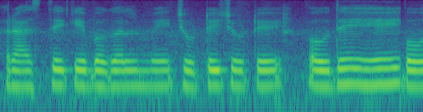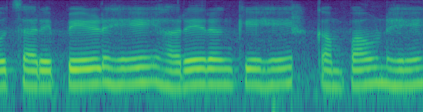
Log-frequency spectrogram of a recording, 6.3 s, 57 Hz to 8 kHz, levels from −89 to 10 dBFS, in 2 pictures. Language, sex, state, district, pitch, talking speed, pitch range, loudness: Hindi, female, Bihar, Gopalganj, 185 Hz, 160 wpm, 180-195 Hz, -15 LUFS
